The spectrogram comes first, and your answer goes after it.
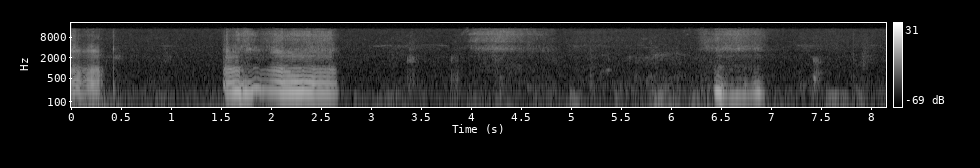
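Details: A sleeping domestic cat snoring: two throaty, buzzy snores about five seconds apart, the first lasting about a second, with near silence and faint room noise between them.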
